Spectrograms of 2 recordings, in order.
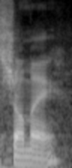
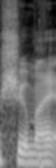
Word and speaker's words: shumai: That's how I was with shami or shumai as I learned it's pronounced.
